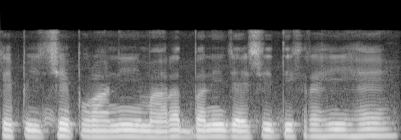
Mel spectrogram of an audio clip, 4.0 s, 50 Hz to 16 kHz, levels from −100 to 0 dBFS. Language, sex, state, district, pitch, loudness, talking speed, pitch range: Hindi, male, Uttar Pradesh, Lucknow, 120 Hz, -15 LUFS, 120 wpm, 120-125 Hz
